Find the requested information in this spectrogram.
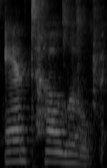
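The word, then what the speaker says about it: antelope: that word is an because when I say this last part we know this is a long o right because it's a v c e pattern that word is antalope antalope antalope um which is why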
